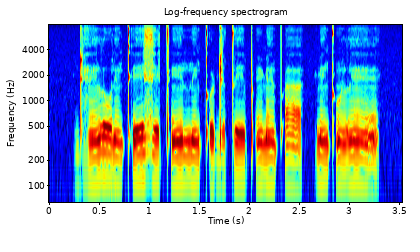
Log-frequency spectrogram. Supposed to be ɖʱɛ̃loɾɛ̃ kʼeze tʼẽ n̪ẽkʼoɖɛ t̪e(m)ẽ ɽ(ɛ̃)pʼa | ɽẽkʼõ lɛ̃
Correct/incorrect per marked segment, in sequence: incorrect, correct

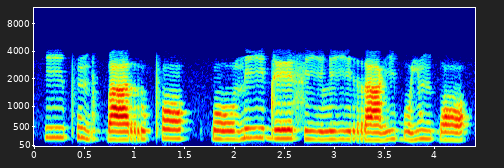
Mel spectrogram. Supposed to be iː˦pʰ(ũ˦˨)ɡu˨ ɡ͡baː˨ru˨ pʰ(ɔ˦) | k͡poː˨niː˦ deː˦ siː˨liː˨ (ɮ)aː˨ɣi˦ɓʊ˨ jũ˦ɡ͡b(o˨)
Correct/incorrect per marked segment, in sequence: correct, correct, incorrect, incorrect

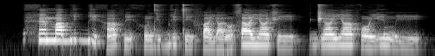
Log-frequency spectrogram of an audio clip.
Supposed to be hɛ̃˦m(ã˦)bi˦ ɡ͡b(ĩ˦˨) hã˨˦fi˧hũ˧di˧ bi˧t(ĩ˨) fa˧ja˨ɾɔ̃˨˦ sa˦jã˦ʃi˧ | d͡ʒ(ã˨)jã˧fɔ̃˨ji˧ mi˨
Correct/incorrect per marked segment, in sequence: incorrect, incorrect, incorrect, incorrect

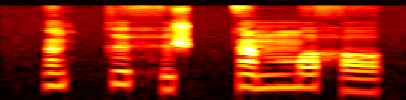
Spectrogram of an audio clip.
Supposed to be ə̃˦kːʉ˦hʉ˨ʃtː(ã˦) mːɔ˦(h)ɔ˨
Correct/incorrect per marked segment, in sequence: correct, correct

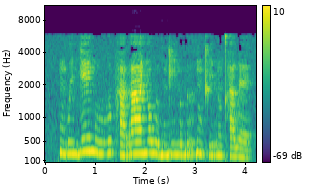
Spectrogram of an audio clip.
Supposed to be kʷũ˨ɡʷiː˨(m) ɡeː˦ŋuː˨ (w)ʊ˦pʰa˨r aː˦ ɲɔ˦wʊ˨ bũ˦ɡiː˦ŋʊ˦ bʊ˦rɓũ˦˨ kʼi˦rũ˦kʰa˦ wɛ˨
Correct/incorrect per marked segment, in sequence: correct, incorrect

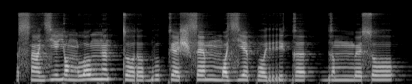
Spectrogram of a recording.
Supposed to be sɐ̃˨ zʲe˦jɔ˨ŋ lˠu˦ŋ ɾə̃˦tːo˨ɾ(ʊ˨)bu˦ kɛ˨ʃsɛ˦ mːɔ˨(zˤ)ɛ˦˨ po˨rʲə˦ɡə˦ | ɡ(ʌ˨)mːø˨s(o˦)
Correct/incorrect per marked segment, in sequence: correct, incorrect, incorrect, correct

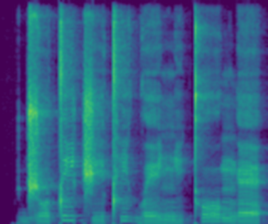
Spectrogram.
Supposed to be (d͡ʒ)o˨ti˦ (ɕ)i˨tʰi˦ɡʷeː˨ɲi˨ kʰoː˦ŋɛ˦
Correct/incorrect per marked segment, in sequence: correct, incorrect

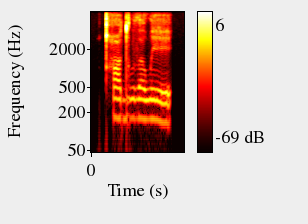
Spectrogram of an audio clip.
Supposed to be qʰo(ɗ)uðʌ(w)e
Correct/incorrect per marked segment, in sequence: incorrect, correct

